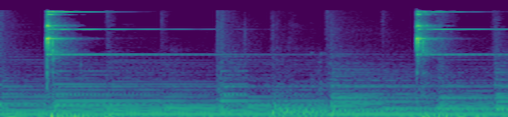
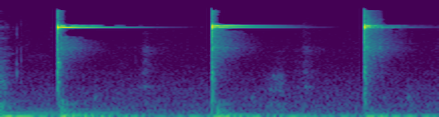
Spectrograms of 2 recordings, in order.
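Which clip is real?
The first.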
